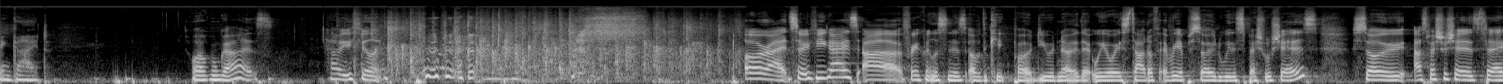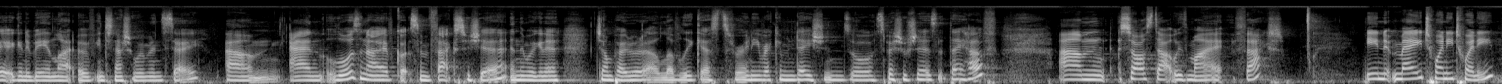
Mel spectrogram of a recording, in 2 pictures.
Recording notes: Our first KIC POD LIVE. KIC Pod's first ever live recording.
